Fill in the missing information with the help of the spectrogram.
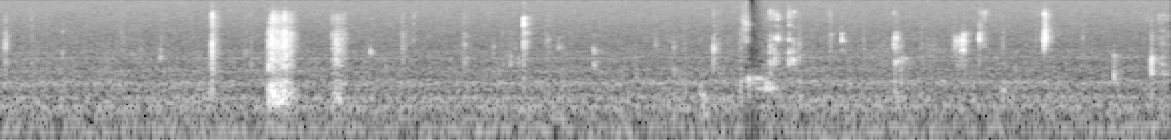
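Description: Close-miked chewing of a mouthful of watermelon punch, heard as scattered wet clicks and smacks, the loudest about two seconds in. Midway a wooden spoon stirs the punch in the watermelon shell, and near the end another spoonful goes into the mouth.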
